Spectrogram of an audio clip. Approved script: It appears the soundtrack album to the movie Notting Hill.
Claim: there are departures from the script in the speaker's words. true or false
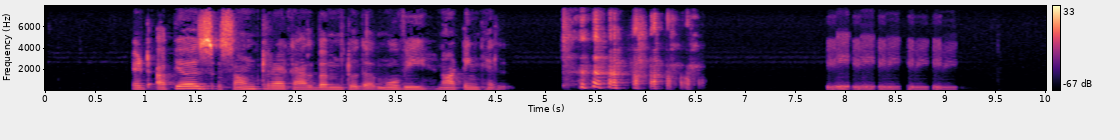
false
